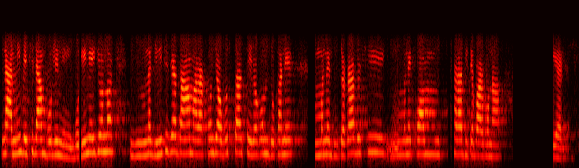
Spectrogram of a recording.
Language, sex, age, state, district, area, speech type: Bengali, female, 60+, West Bengal, Purba Bardhaman, urban, conversation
